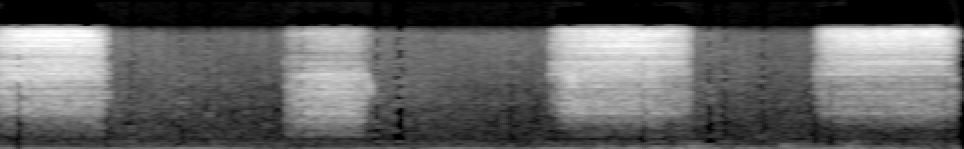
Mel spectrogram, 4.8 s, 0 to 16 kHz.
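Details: Barn owl at a 06:57 feeding on 13 September 2019, begging with four harsh, steady hiss-screeches, each about half a second long, spaced roughly a second apart.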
